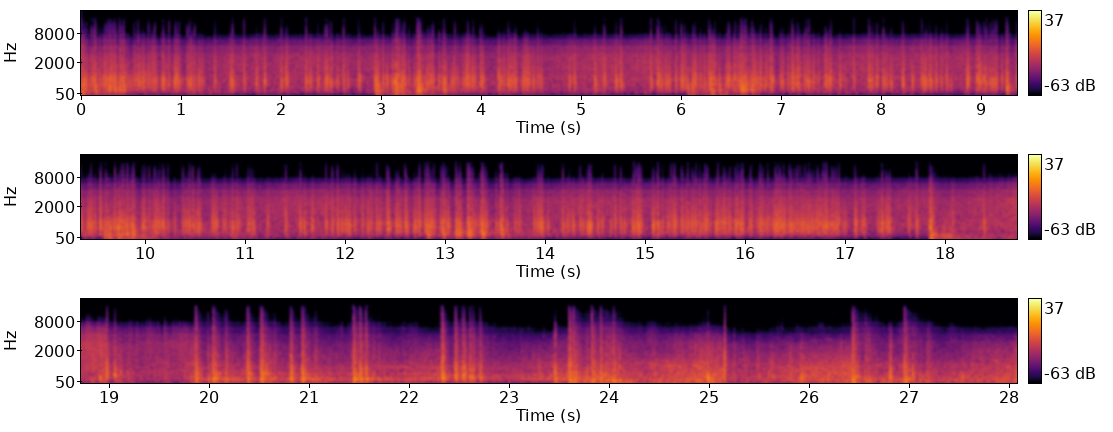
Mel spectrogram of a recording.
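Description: Aerial firework shells bursting in a display, with fast, dense crackling and popping. From about two-thirds of the way through, heavier, deeper booms of shell bursts stand out among the crackle.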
